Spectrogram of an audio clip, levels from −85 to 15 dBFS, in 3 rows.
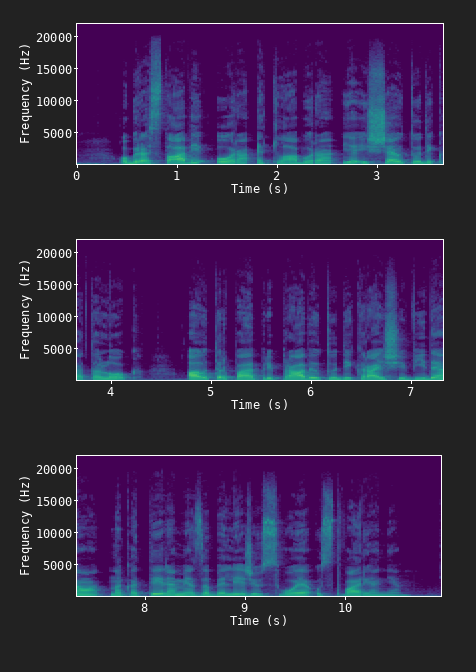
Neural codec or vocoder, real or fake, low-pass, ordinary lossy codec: none; real; 19.8 kHz; none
